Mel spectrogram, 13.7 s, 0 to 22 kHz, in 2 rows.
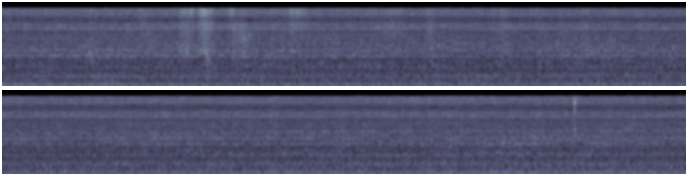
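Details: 1993 Jeep Cherokee after replacing the humming fuel pump, fuel tank and fuel filter: engine catches quickly and settles into a steady, even idle with no misses, knocks or stumbling; healthy.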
